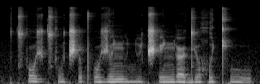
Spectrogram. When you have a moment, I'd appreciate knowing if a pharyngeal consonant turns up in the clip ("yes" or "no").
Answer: no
